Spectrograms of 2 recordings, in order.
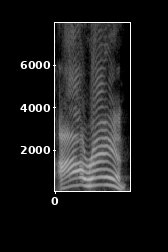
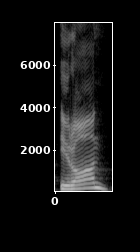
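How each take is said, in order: First: The first vowel is a hard 'eye' sound. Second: The first vowel is not a hard 'eye' sound. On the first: The speaker is a typical American. "They hit the hot, the hard eye" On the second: The speaker is from the Iranian diaspora. "the diaspora Iran, Iranian voice"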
